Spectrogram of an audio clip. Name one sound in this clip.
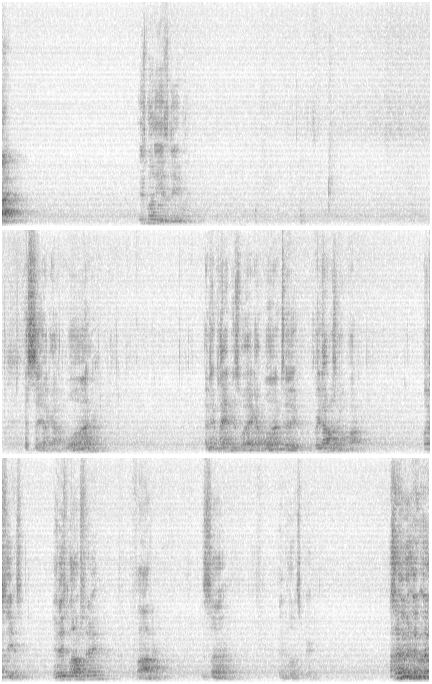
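A man speaks with animation into a microphone, in a large echoing hall, with long pauses.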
